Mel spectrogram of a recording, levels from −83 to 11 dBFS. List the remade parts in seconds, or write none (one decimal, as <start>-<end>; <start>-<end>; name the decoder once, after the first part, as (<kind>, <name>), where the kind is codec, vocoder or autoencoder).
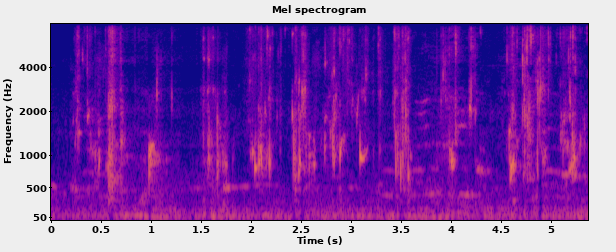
0.6-1.8 (codec, SNAC); 3.8-4.3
